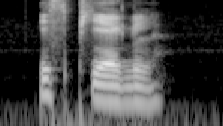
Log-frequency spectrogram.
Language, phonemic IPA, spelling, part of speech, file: French, /ɛs.pjɛɡl/, espiègle, noun / adjective, Fr-espiègle.ogg
- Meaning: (noun) prankster, imp, rascal; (adjective) 1. playful, frolicsome 2. impish, mischievous 3. skittish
